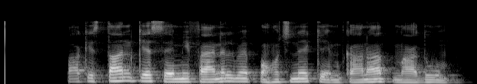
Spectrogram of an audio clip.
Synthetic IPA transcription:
paːkɪst̪aːnkeseːmifaːɪnəlmẽpɐɦʊ̃t͡ʃnekeɪmkaːnaːt̪maːd̪uːm

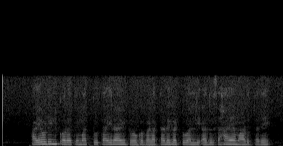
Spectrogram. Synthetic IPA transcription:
ɐjoːɽinkɔɾɐt̪emɐt̪ːut̪ɐjɾaːjiɖɾɔːɡɐɡɐɭɐt̪ɐɽɛɡɐʈːuʋɐlːiʔɐd̪usɐɦaːjɐmaːɽut̪ːɐd̪e̞

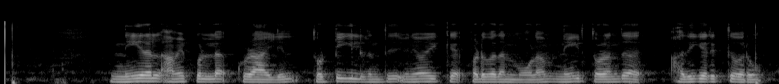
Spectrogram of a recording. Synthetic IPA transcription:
niːɾɐlʔɐ̰mɐɪpːɯɭːɐkʊɻaːjɪlt̪ɔʈːɪjɪlɪɾɯnd̪ɯʋɪnɪjoːɣɪkːɐpːɐɽɯʋɐðɐnmuːlɐmniːɾt̪ɔɽɐɾnd̪ɯ | ʔɐðɪɣɐɾɪt̪ːɯʋɐɾɯm

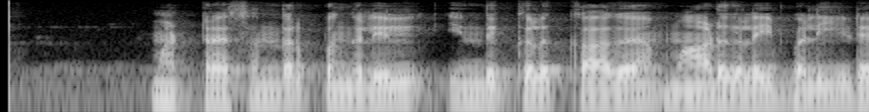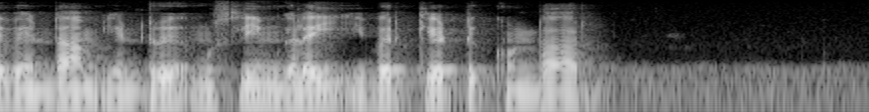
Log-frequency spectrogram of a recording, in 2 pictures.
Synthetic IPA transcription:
mɐʈrɐsɐnd̪ɐɾpɐŋɡɐɭɪlɪnd̪ɯkːɐɭɯkːaːɣɐmaːɽɯɣɐɭɐɪbɐlɪjɪɽɐʋeːɳɖaːmʔɛndrɯmʊslɪmɡɐɭɐɪʔɪ̰ʋɐɾkeːʈːɯkːɔɳɖaːɾ

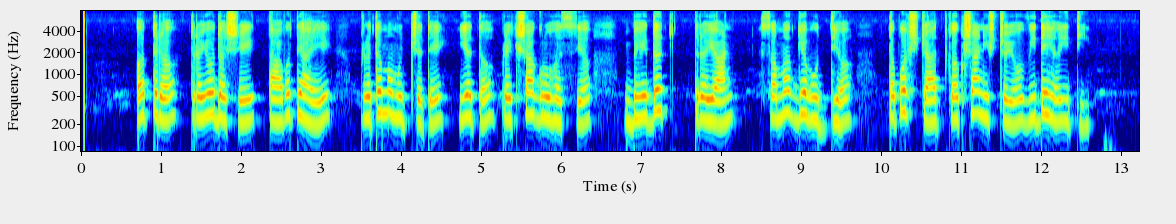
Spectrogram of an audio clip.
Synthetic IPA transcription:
ət̪ɾət̪ɾəjod̪əɕet̪aʋət̪jaje | pɾət̪ʰəməmutːɕət̪e | jət̪əpɾekʂaɡɾuɦəsjə | bʱed̪ə | t̪ɾəjan | səməɡjəbud̪ʱjə | t̪əpoʂt͡ʃat̪kəkʂaniʂt͡ʃəjoʋid̪eɦəjit̪i

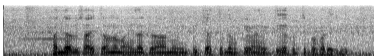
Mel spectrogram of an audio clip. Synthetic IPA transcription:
pɐɲd͡ʒaːbisaːjit̪ːɾɐʋɐnːɐmɐɦilaɡɾaɳɐnːeʋiɳpit͡ʃːɨɐt̪jɐnd̪ɐmukʰːjɐmeːɳɐʋjɐk̚t̪iɣɐkɾɐt̪ːimpːɐpɐɽejind̪i

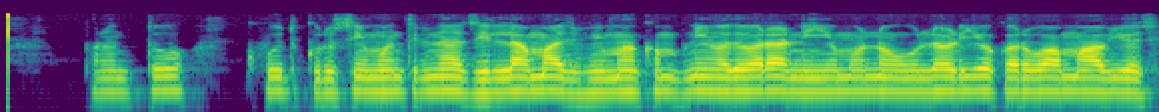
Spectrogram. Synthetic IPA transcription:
pəɾənt̪u | kʰud̪kɾuʃimənt̪ɾinad͡ʒɪlːamãd͡ʒʋimãkəmpniod̪ʋaɾanijəmonouləɽjokəɾʋamãaʋjot͡ʃʰe

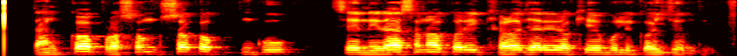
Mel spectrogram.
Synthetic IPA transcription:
t̪aŋkɔpɾɔsɔŋsɔkɔŋku | seniɾasɔnɔkɔɾikʰeɭɔd͡ʒaɾiɾɔkʰibɔbolikɔɦit͡ʃʰɔnt̪i

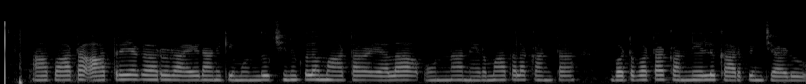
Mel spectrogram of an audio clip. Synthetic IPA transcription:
aːpaːʈɐaːt̪ɾɐjɐɡaːɾuɾaːjɐɽaːnikimund̪ut͡ʃinukulɐmaːʈɐɛlaːunːɐniɾmaːt̪ɐlɐkɐɳʈɐ | bɔʈɐbɐʈɐkɐnːiːlːukaːɾpiɲt͡ʃaːɽu

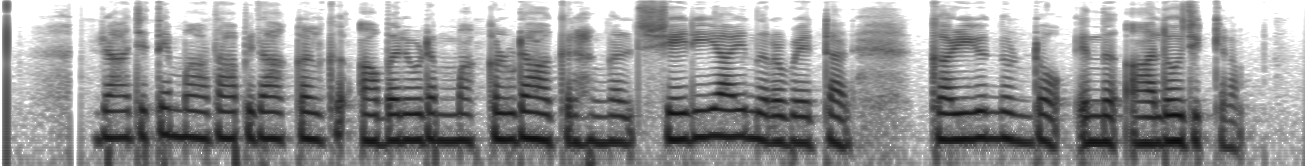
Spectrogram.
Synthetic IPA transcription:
ɾaːd͡ʑjɐt̪ːe̞maːðaːpiðaːkːɐɭkɨʔɐʋɐɾuɽe̞mɐkːɐɭuɽe̞aːɡɾɐɦɐŋːɐɭɕɐɾijaːjinirɐʋe̞ːtːaːl | kɐɻijunːuɳɖo̞ːe̞nːɨʔaːlo̞ːt͡ɕikʲːɐɳɐm

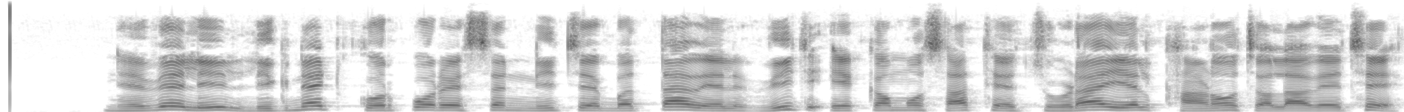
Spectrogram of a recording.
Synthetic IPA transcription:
neʋeliliɡnejʈkɔɾpoɾeʃənːit͡ʃebət̪aʋelʋid͡ʒekəmosat̪ʰed͡ʒoɽajelkʰaɽ̃ot͡ʃəlaʋet͡ʃʰe

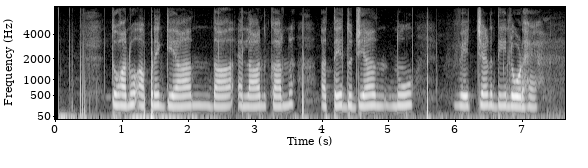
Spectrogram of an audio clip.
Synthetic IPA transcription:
t̪ʊɦaːnũːʔaːpɳeːɡjaːnd̪aːɛːlaːnkəɾn | ət̪eːd̪ud͡ʒɪjãːnũː | ʋeːt͡ʃəɳd̪iːloːɽɦɛː

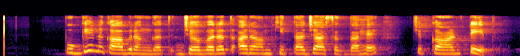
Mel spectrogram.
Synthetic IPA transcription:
pʊɡjenɐkaːbɾə̃ŋɡət̪d͡ʒəʋəɾət̪aːɾaːmkiːt̪ad͡ʒaːsɐk̚d̪aɦɛ | t͡ʃɪp̚kaːɳʈeːp

